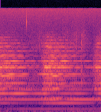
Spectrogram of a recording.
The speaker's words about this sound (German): Zum Dorffest wird die Glocke noch von Hand geläutet.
